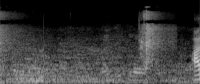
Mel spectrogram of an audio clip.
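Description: Two sharp whip cracks about a second and a half apart, over a background of crowd murmur.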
